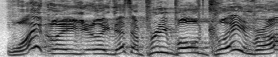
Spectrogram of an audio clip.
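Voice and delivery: high-pitched, acted disbelief; incredulous. Acts out his stunned reaction.

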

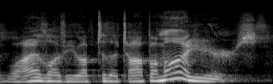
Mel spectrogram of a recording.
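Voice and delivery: put-on outdo the child in a big-daddy voice; father rabbit. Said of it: "And the father rabbit says".

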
